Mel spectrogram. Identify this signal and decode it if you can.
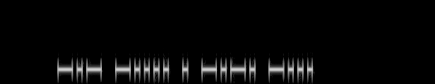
Morse code, heard as a keyed tone, about 32 wpm, 700 Hz. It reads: K6ECB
